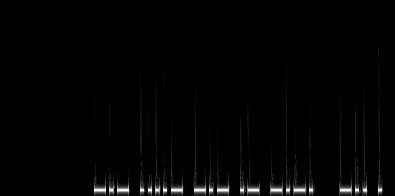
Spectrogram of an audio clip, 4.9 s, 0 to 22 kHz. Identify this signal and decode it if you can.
Morse code, heard as a keyed tone, about 25 wpm, 700 Hz. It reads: K4KAC DE
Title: USA Callsign DE Callsign 25wpm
